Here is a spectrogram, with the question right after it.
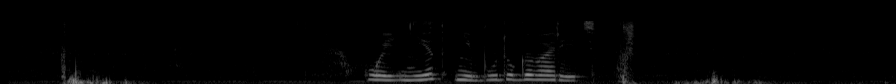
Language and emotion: Russian, neutral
